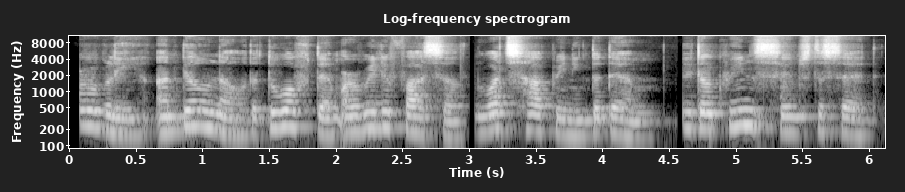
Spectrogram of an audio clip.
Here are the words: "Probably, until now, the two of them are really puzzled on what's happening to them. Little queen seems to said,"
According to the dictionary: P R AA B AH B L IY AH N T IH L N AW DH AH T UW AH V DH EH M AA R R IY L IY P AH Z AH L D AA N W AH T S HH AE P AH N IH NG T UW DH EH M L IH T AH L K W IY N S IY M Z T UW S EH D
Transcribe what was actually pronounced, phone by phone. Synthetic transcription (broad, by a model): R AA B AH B L IY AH N T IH L N AW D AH T UW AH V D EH M AA R R IY L IY F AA S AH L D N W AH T S HH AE P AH N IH NG T UW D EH M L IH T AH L K W IY N S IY M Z T UW S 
